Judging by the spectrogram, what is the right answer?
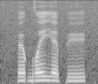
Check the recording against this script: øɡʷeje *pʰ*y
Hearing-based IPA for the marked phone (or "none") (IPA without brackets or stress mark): p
